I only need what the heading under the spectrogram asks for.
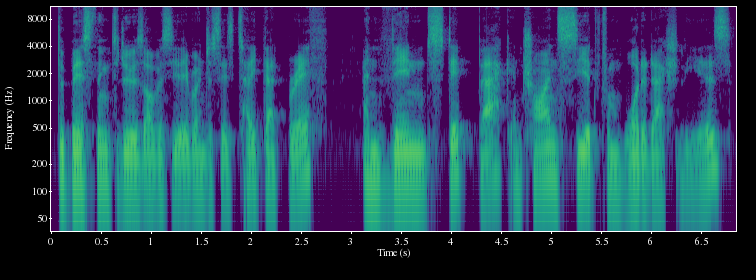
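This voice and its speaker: An earnest man talking as a guest on a podcast interview, sharing coaching ideas. His voice sits at a middle pitch, and he speaks in a motivational tone, often repeating a word as he searches for the next one. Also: steady tone, moderate pace. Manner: earnest, motivational, repeats words while thinking. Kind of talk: conversational interview.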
